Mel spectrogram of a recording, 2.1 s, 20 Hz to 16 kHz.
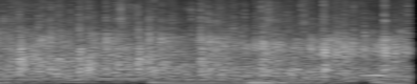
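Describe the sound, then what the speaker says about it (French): A ceremony audience applauds two young graduates who earned their baccalaureate at 16 and 17, dense steady clapping filling the hall at a fairly loud, even level throughout. "Merci de les applaudir"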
